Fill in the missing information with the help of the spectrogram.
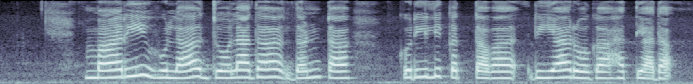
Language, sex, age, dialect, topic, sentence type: Kannada, female, 18-24, Northeastern, agriculture, question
